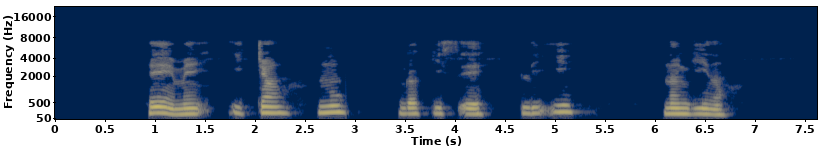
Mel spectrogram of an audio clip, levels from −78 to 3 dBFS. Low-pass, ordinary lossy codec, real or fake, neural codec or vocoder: 7.2 kHz; Opus, 64 kbps; real; none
